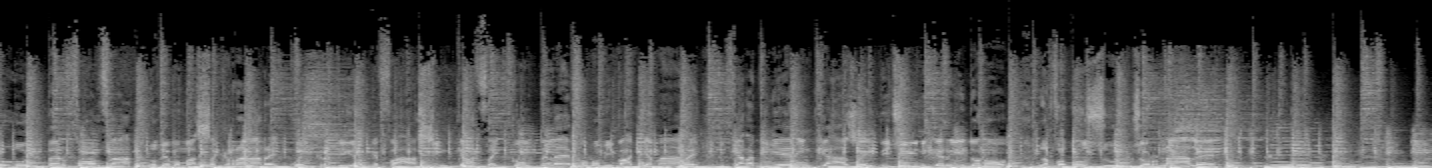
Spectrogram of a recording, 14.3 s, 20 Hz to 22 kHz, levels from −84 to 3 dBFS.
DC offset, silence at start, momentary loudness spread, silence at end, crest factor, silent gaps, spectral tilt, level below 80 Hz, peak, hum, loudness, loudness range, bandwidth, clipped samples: under 0.1%; 0 s; 3 LU; 0 s; 14 dB; none; -5.5 dB/octave; -30 dBFS; 0 dBFS; none; -15 LUFS; 0 LU; 18.5 kHz; under 0.1%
